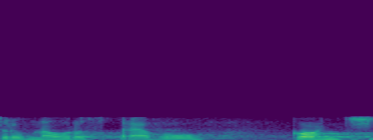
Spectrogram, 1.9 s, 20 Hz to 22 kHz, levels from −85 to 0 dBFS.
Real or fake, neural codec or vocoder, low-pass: fake; vocoder, 44.1 kHz, 128 mel bands, Pupu-Vocoder; 3.6 kHz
